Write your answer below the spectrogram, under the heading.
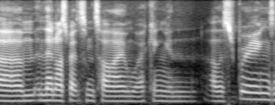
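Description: A woman with a British accent, very deep and low in pitch, monotone and flat, at a fairly quick pace. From England. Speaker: artist. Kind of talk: casual interview chat. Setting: studio.

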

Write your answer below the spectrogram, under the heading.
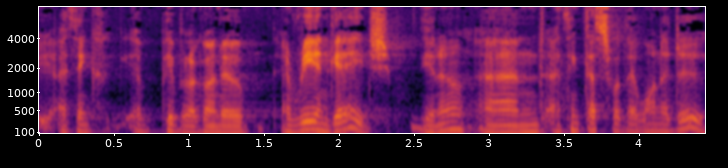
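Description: In a Dublin accent, a man talks at a fairly quick pace, his voice somewhat breathy. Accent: Irish (Dublin). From Ireland, Dublin. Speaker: networking trainer and company founder. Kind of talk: interview.

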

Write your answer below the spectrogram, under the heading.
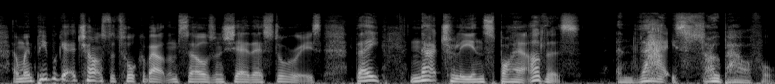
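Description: A man's voice at a moderate pace, with vocal fry and very wide pitch swings. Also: medium pitch for a man. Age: 50s. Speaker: podcast host and business coach. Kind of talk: radio interview. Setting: studio. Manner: animated.

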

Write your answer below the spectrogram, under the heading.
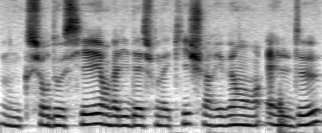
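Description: A woman of medium pitch speaks with monotone, flat intonation. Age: 30s. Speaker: sales representative. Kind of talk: testimony.

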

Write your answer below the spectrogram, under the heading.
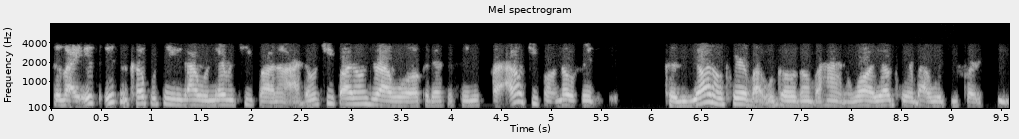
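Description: A woman with a fairly low pitch speaks at a very fast pace with lively intonation and hardly any pauses. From Detroit. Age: 40s. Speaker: construction contractor and property investor. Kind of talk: casual chat.

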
